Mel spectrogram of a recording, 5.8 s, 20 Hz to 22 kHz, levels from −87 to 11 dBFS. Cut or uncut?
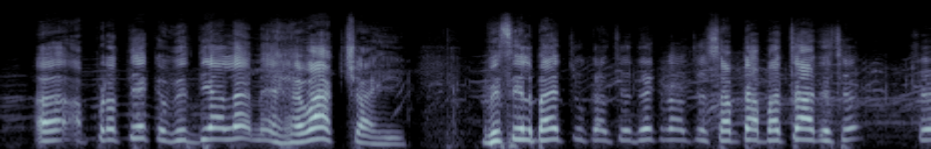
uncut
